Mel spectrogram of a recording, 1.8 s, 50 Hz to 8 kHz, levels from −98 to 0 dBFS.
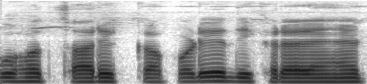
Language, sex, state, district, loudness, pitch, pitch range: Hindi, male, Jharkhand, Deoghar, -15 LUFS, 135 Hz, 135-145 Hz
